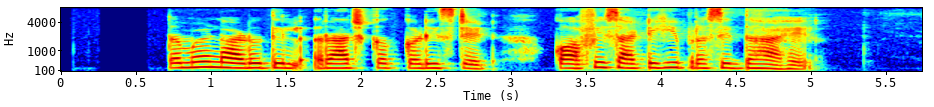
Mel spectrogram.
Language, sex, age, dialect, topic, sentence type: Marathi, female, 25-30, Standard Marathi, agriculture, statement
